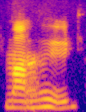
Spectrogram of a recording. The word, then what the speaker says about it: Mahmoud: Okay, Mahmoud.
